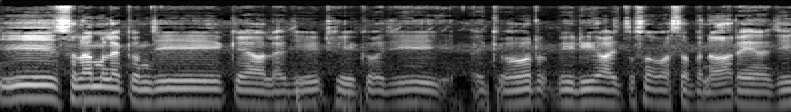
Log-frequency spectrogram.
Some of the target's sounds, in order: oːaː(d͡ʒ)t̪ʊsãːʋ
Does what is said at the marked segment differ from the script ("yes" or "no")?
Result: no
